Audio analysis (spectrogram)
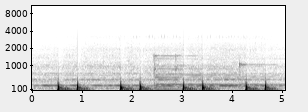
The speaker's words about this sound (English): I could hear my heart beating underneath my t-shirt.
